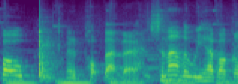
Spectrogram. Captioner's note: knocking noise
